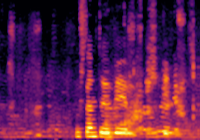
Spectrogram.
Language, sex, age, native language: Icelandic, male, 13, Icelandic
